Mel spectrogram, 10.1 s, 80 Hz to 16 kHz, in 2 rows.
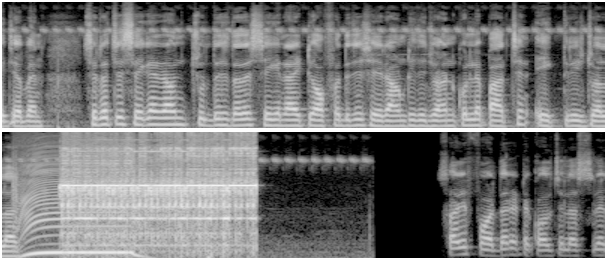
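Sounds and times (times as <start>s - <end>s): harsh electronic alarm blare: 5.2s - 7.2s.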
